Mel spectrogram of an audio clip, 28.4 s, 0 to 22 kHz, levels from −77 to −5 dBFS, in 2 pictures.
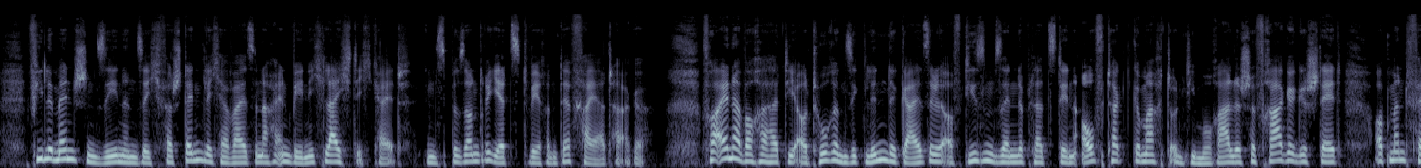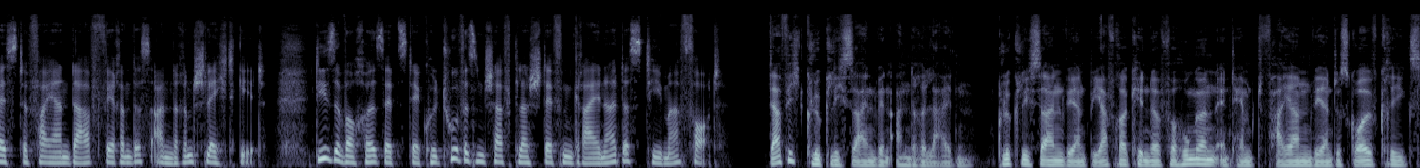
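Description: No technical faults can be heard in this speech recording.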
